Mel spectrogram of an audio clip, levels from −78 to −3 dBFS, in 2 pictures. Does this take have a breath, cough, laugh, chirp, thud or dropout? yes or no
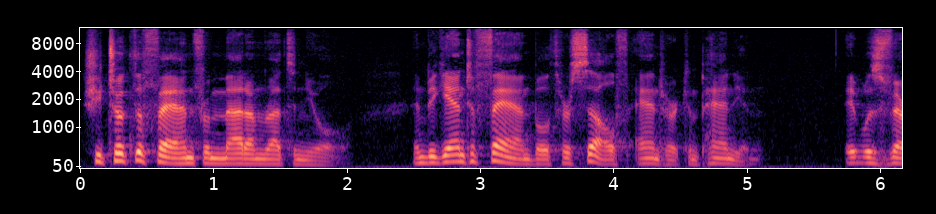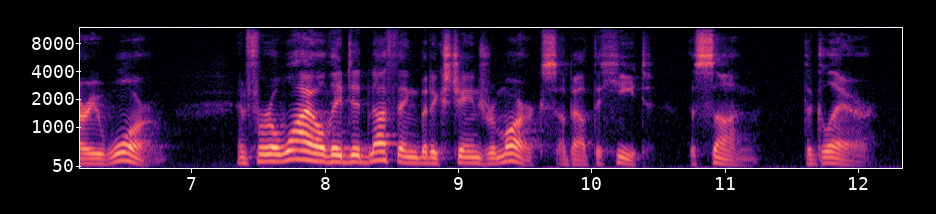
no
